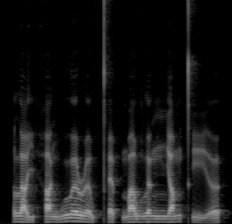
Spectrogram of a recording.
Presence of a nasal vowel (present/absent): absent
